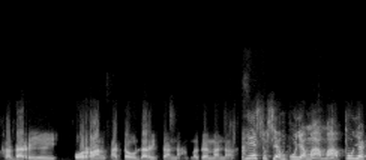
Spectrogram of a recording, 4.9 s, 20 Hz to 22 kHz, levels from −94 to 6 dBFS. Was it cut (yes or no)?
yes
